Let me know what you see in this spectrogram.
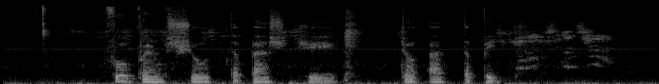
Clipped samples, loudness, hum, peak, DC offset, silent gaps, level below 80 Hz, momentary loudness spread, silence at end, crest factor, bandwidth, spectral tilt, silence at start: under 0.1%; -38 LUFS; none; -18 dBFS; under 0.1%; none; -56 dBFS; 12 LU; 0 s; 20 dB; 16.5 kHz; -4.5 dB/octave; 0.05 s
